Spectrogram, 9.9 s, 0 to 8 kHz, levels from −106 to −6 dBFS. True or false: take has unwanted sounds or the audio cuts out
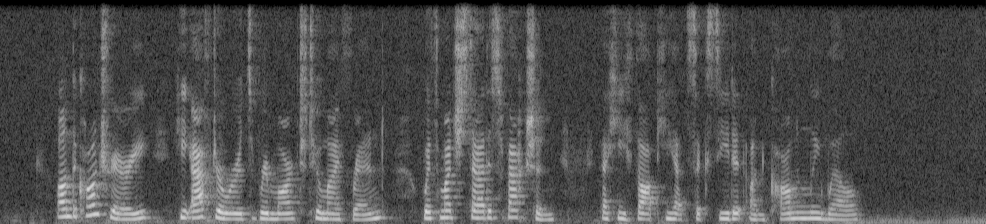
false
